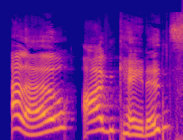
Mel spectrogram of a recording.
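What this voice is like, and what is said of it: Put-on accent. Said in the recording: “let's try an accent ... I totally changed my accent.”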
